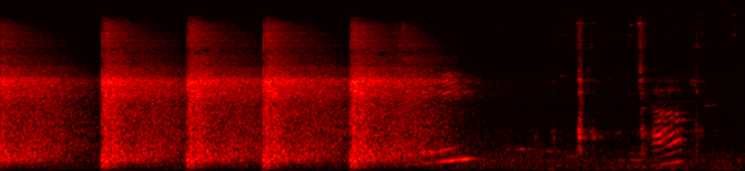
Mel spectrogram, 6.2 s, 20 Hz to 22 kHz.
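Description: Five semi-automatic pistol shots fired in quick succession, about 0.7 s apart, each followed by a short echo off the concrete range walls. A few faint clicks follow after the last shot.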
